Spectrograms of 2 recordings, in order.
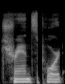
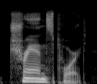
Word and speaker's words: transport: Transport. But when we're talking about the action of moving something, the verb, that stress jumps to the second syllable. It becomes transport.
